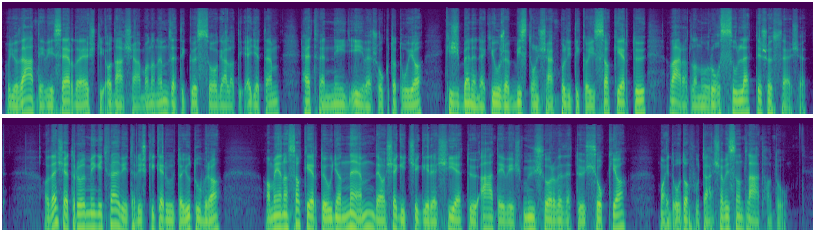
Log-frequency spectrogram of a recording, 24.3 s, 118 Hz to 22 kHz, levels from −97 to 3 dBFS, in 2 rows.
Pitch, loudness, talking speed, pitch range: 100 Hz, -21 LUFS, 120 wpm, 90-110 Hz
